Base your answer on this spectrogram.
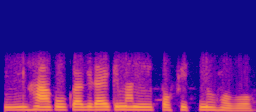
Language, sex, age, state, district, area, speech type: Assamese, female, 60+, Assam, Dibrugarh, rural, conversation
